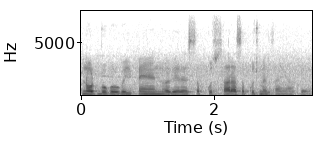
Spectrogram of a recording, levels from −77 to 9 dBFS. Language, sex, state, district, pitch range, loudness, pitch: Hindi, male, Uttar Pradesh, Hamirpur, 105-120 Hz, -24 LUFS, 110 Hz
